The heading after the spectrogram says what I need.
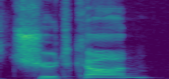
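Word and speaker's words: Chutkan: can't speak right now it's chutcon chutcon chuchcon it's chutcon okay a pellet it's pronounced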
